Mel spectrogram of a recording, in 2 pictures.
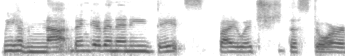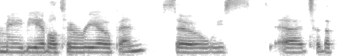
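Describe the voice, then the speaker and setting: A woman's voice: mid-range voice, little pitch movement, measured pace, no room sound, poor audio. An American woman chatting casually as a podcast co-host. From United States. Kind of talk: casual chat.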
